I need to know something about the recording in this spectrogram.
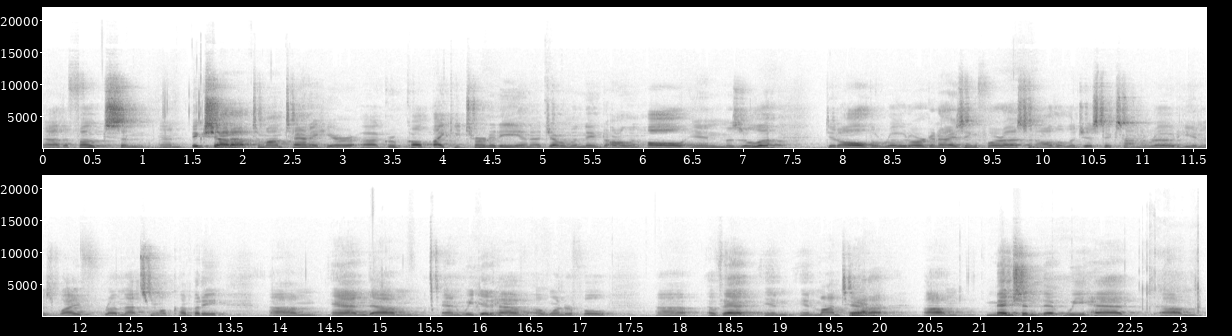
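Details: Adult male speaker; ordinary speech.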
